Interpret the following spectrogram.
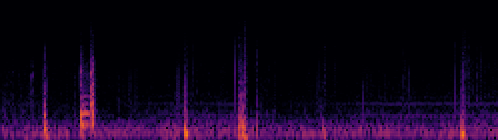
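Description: Steady electrical hum with irregular sharp clicks and pops from an old telephone-call recording on a Dictabelt, the surface noise of the worn recording medium on the open line after the talk has ended. There is one brief garbled sound about half a second in.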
